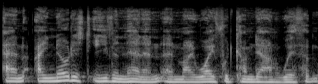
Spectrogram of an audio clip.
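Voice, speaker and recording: With noticeable background noise behind him, a man with an American accent talks at a moderate pace, medium-pitched with ordinary pitch variation. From US Northeast, Philadelphia. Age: 60s. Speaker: podiatric physician and educator. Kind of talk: podcast interview.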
